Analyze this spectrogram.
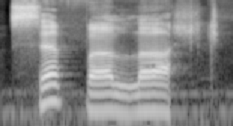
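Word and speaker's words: Vsevolozhsk: The first V you probably don't pronounce. Sevoloshk.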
